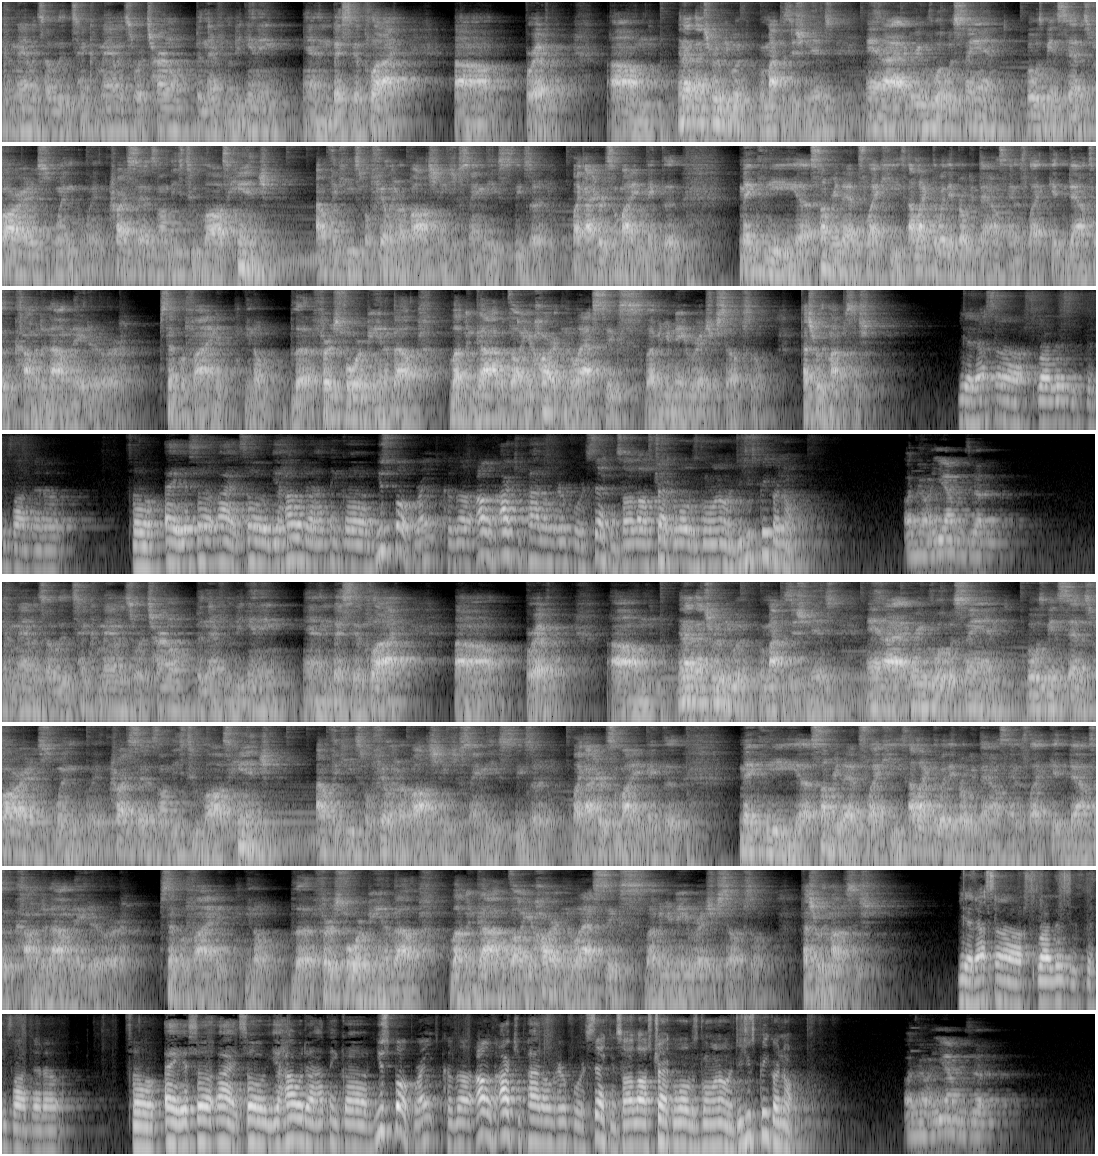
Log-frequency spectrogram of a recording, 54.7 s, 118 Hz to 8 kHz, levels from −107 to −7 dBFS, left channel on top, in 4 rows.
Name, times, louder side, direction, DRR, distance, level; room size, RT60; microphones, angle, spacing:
voice 1, 0.0-3.4 3.8-5.4 5.7-6.2 6.6-8.1 8.4-12.4 12.8-17.0 17.6-20.5 20.8-22.6 22.9-28.9 29.3-30.1 30.4-30.6 31.0-36.8 37.3-38.2, left 1 dB, 45° left, -2 dB, 1.6 m, -33 dB
sound 1, 7.9-22.4, right 1 dB, ahead, 1.3 m, -49 dB
voice 2, 39.3-41.8 42.7-50.9, right 6 dB, 65° right, 13 dB, 0.4 m, -31 dB
voice 3, 52.3-53.3, left 1 dB, 25° left, -2 dB, 1.4 m, -39 dB
12.0 x 4.3 x 3.0 m, 1.1 s
head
